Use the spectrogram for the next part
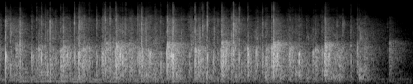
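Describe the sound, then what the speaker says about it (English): Audience at a Kechi city council meeting applauding, steady, even clapping from a room of people that lasts about four seconds and fades out at the end. "I would like to have everybody give him a round of applause."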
